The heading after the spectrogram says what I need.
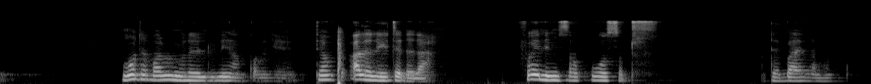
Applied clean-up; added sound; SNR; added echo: neural mask model DeepFilterNet 3.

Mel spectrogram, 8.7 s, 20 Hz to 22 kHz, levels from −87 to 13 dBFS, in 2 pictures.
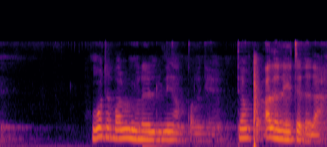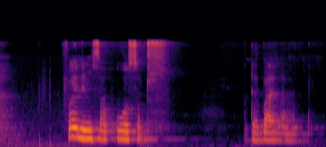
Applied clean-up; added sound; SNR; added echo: none; Hands; 13 dB; none.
